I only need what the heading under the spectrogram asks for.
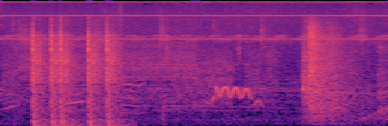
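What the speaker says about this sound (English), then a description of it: "Knock on the door." Four quick hollow knocks on a door in the video game Full Throttle, loud and close, followed by quieter room tone, a short warbling tone and a later muffled thump.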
